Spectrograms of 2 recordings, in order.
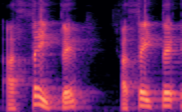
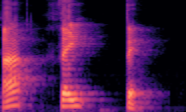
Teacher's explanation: son dos vocales seguidas que se pronuncian en una misma sílaba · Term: diptongo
